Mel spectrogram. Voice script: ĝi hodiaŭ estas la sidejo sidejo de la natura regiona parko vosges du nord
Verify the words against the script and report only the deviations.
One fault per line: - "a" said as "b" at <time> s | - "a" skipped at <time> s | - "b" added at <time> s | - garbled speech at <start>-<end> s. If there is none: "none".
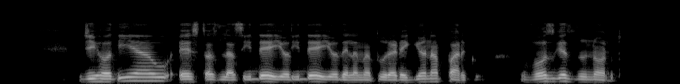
none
